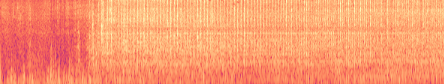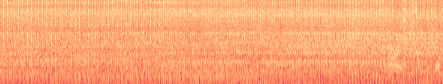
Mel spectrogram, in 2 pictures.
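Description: A WW Chippewa wood chipper's engine cranks briefly, then catches and runs loud and steady close by, a dense continuous rumble that fills the rest of the clip.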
